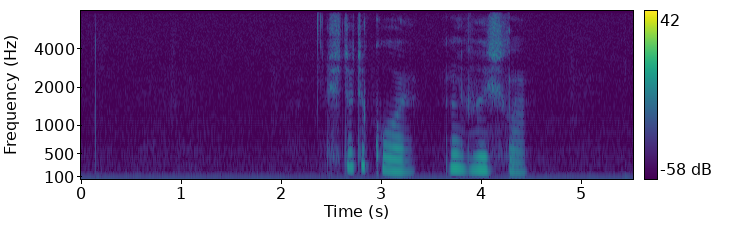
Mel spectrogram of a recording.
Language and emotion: Russian, sad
